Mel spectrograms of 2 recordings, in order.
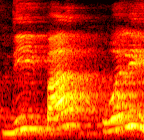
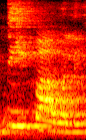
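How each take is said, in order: First: दीपावली drawn out slowly, दी held long; slow model pronunciation of दीपावली with long first vowel. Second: दीपावली with a quick, jerked दी; wrong-example दीपावली, first syllable said in a jerk; short दी in दीपावली. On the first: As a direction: say दीपावली slowly in parts, stretching दी. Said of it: "न कि दीपावली". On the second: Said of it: "झटके में जाएगा दी". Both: Shown as a demonstration.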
